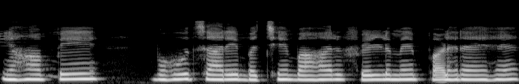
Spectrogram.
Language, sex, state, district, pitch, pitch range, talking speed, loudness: Hindi, female, Jharkhand, Palamu, 225 Hz, 220-230 Hz, 125 wpm, -12 LUFS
